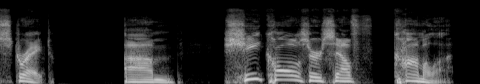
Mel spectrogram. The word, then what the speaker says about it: Kamala: my my pronouns are so she says Kamala right so we're going to call her Kamala I have been right all along and there are some people who thinks it's Kamala but that's not what she says right we're we're in agreement I think some people just want to say it wrong in well like Donald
